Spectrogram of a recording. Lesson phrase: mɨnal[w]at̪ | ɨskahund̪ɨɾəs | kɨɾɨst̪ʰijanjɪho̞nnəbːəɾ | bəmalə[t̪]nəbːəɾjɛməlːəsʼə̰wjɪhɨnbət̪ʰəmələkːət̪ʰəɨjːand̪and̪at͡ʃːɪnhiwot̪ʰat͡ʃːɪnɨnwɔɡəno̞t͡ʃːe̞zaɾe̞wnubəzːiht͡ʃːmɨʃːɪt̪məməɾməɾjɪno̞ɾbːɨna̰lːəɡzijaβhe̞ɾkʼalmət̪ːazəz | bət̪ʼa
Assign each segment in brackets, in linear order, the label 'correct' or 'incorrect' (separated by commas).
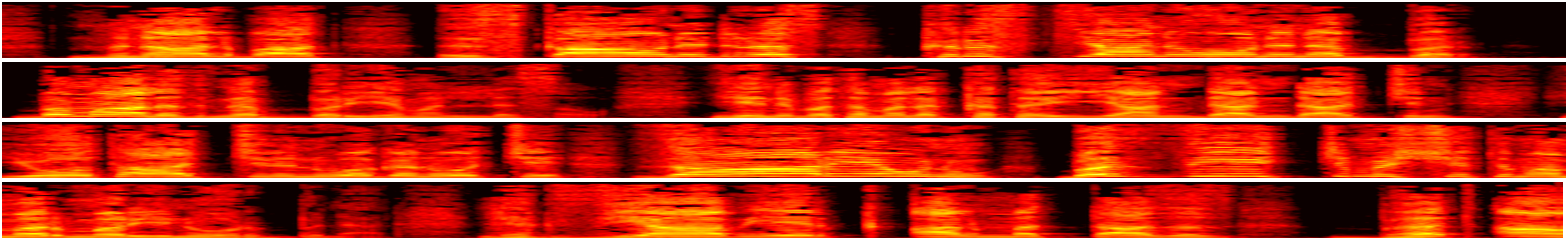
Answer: incorrect, correct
